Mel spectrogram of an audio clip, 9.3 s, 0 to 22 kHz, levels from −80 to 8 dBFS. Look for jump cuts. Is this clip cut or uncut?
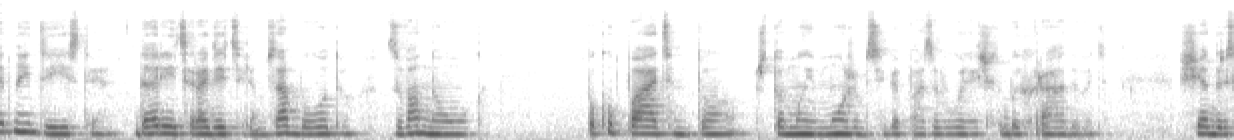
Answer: cut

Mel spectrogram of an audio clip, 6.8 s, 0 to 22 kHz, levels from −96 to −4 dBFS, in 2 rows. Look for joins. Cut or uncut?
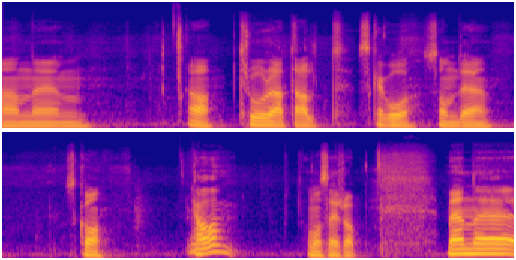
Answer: uncut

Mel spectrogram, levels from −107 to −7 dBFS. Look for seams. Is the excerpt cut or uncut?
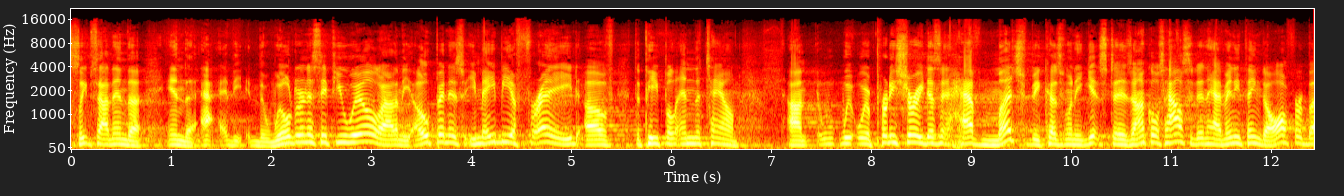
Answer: uncut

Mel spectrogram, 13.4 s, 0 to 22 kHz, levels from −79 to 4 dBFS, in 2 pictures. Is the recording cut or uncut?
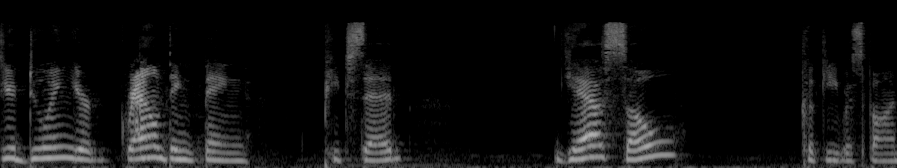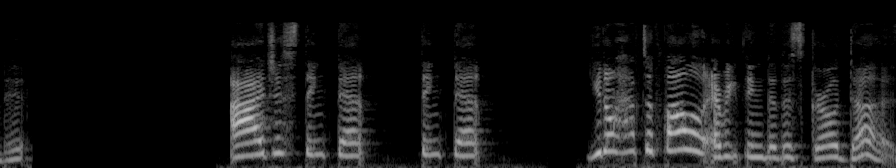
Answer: cut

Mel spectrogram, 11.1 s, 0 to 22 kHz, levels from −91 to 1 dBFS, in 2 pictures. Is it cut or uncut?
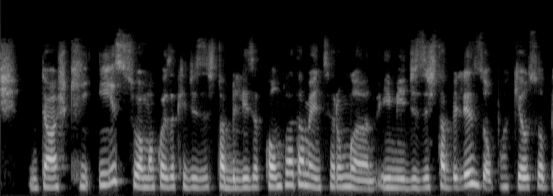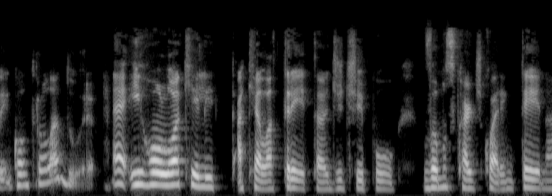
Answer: uncut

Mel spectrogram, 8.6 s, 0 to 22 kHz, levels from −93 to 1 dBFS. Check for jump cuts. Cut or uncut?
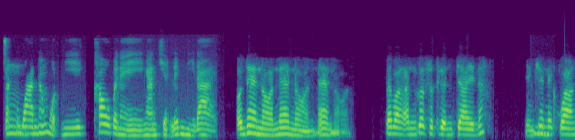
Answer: uncut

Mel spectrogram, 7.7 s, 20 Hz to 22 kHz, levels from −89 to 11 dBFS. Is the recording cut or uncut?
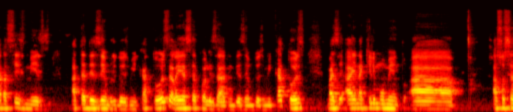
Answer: uncut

